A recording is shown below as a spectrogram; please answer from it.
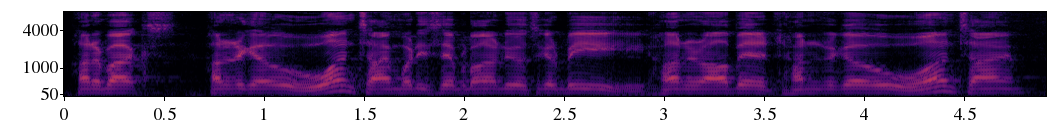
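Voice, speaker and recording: A man runs a live auction as the auctioneer. He chants bids in a rhythmic patter, repeating numbers and stock phrases over and over. His pitch sits in an ordinary middle range for a man. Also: little pitch movement, a little fast, clear, resonant tone.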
